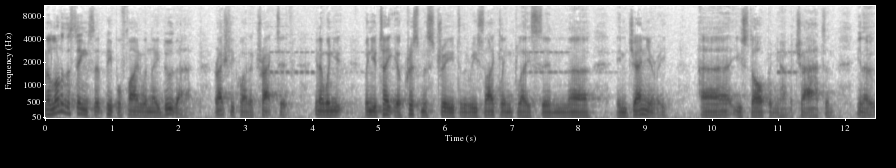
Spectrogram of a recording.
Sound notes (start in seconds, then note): 3.2 beeps; 9.7 beeps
